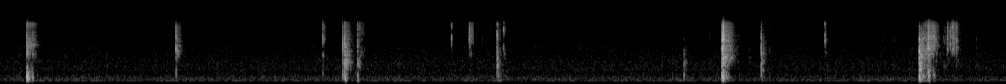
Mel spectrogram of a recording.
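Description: Clear plastic shrink wrap being peeled off a trading-card hobby box, crackling in short, sharp, irregular snaps. The loudest crackle comes about seven seconds in, and a quick cluster follows after nine seconds.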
